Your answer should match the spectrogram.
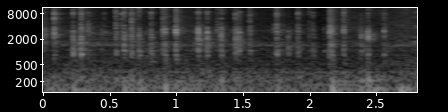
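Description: Rapid clicking of keys on a computer keyboard, steady bursts of typing at close range with no talking.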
